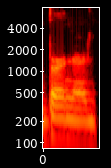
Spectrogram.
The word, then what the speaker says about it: Bernard: And he told me that it's pronounced Bernard, the English pronunciation.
